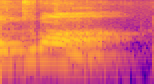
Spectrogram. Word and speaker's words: Ledroit: Is it Ledroit? Is that how you say it? – Yeah, Ledroit.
